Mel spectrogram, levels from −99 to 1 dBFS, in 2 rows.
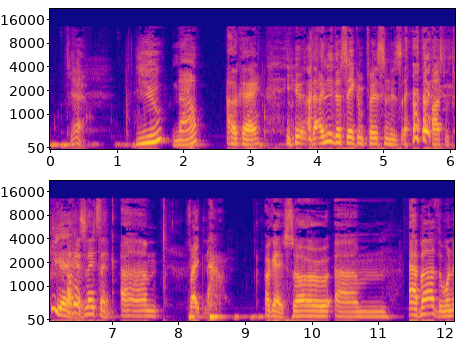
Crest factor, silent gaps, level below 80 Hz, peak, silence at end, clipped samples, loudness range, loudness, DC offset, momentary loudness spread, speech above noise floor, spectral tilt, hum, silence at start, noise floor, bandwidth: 16 dB; none; -52 dBFS; -2 dBFS; 0 s; under 0.1%; 3 LU; -17 LUFS; 0.5%; 14 LU; 19 dB; -5.5 dB/octave; none; 0 s; -36 dBFS; 13 kHz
